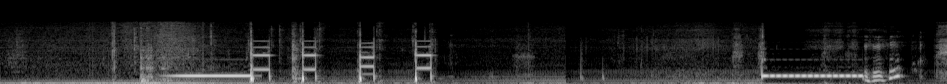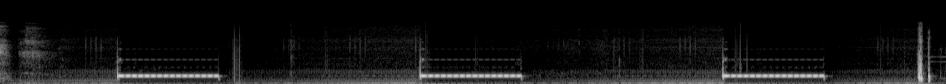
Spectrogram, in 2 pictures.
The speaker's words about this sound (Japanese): ではですね、ここら辺でちょっと電話をですね、一件かけてみたいと思います。誰が出てくるかはまあお楽しみというところですけど。じゃあちょっと。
